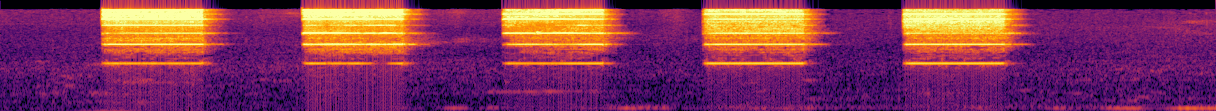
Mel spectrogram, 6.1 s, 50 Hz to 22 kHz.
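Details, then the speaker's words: Epson LQ-2190 dot-matrix printer at power-on, all lights blinking together and no mechanical movement: five sharp high beeps about one per second; error alarm. "Hai guys lampunya langsung modif sambil bunyi alarm"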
